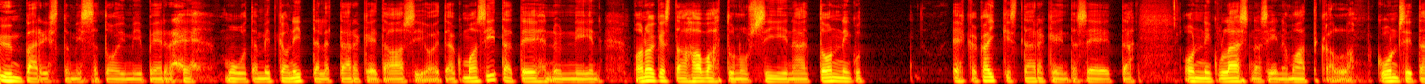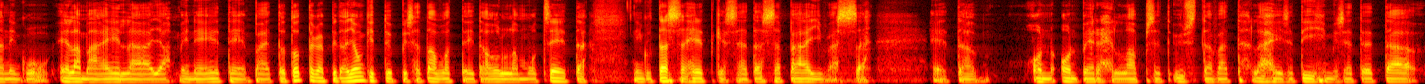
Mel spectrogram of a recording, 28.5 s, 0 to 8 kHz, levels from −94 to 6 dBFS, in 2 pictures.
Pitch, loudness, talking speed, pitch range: 105 Hz, -24 LUFS, 145 wpm, 100-115 Hz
